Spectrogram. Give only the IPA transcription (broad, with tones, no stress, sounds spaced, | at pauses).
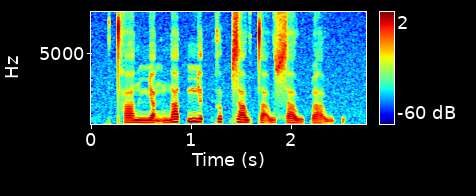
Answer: t̪ʰ a˨˩ n ɲ a̰˧˨ ŋ n a˦˥ t̚ ɲ ə˦˥ t̚ k ə˦˥ p̚ z a˧ w t̪ a̰˧˥ w s a˨˩ w ɓ a̰˧˨ w ʔ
